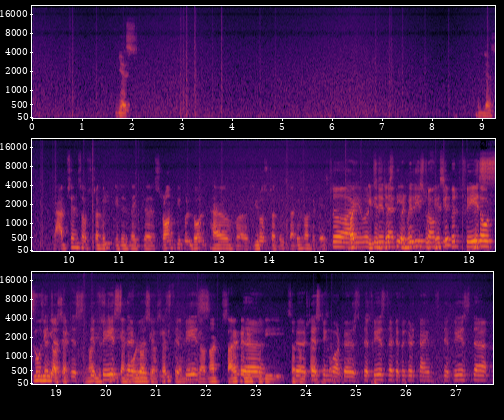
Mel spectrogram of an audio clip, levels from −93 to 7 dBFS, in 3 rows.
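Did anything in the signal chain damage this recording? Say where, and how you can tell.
No, nothing in the signal chain has damaged this speech recording. No audible event anywhere in it points to a problem at any stage, from capture through to playback.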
